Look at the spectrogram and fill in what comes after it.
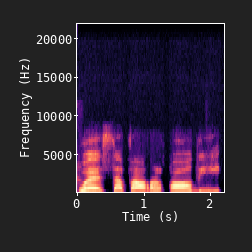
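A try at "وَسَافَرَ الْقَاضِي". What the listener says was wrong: Sanya agak panjang ya. Dibiasakan jangan safar. Safarul qadi.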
